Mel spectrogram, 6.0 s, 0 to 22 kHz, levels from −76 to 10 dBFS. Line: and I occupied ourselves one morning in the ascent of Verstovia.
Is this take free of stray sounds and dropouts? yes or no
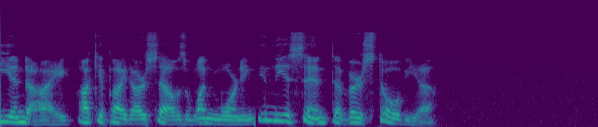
yes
